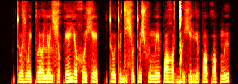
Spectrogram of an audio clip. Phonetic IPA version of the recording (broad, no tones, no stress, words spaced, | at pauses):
tʷɤzwe klɤlʲɔlʲɕɔ keje χʷɨçe | tʷəʊ̯tʷɨdʲɨɕɔ tʷeʃfɨ me pɔʁʷɤ ɡ͡ǀɨçerʲɤ pɔ kɔpmɨ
